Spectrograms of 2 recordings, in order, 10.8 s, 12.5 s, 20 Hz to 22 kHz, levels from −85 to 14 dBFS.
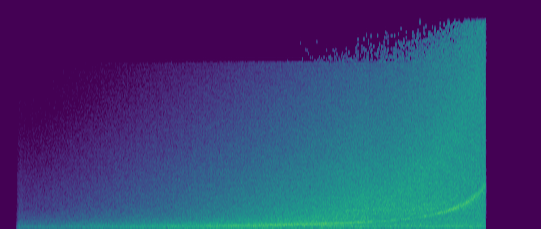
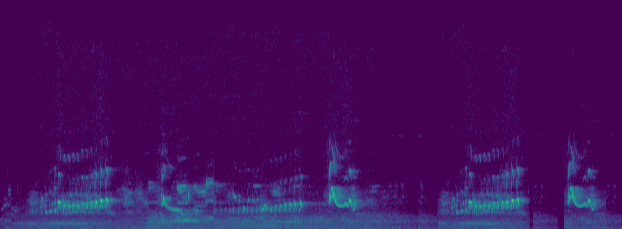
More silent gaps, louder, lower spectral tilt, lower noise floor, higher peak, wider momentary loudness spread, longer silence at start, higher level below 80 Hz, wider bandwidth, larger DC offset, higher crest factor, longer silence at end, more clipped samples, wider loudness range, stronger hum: neither; first, -17 LUFS vs -29 LUFS; first, -1 dB/octave vs 0.5 dB/octave; second, -43 dBFS vs -67 dBFS; first, -2 dBFS vs -10 dBFS; second, 20 LU vs 23 LU; about the same, 0.5 s vs 0.55 s; about the same, -76 dBFS vs -76 dBFS; about the same, over 20 kHz vs 20 kHz; neither; second, 18 dB vs 24 dB; first, 1.1 s vs 0.45 s; neither; first, 18 LU vs 8 LU; neither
